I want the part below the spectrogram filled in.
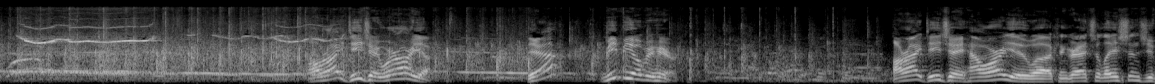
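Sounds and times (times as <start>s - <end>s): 
sustained cheering: 0.0s - 8.9s
university audience clapping for a student award winner: 0.0s - 9.1s
speech: 3.2s - 4.5s, 5.3s - 6.9s, 8.9s - 11.5s.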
